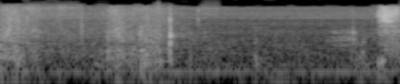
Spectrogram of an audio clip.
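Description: Quiet rustling of jacket fabric as the jacket is handled and spread open, with a few light ticks.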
